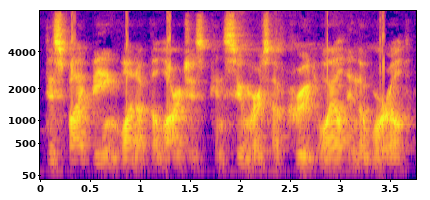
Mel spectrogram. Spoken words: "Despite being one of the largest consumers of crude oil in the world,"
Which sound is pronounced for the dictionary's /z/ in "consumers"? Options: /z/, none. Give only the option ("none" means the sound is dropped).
/z/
